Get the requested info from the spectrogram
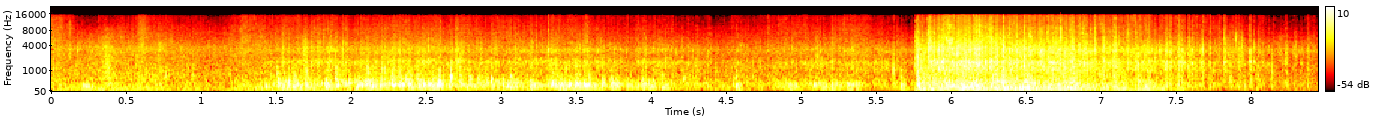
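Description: Apples tipped out of a plastic-lined box onto a heap: a dense rumbling clatter of many fruit knocking and rolling against each other. About six seconds in comes a louder burst of crinkling plastic and tumbling apples, which then fades.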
